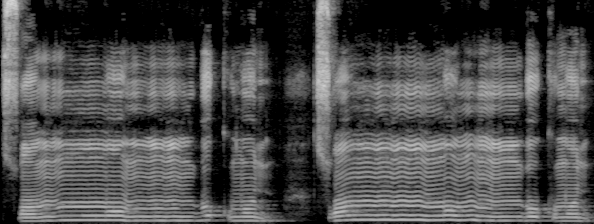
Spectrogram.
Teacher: یعنی آخر میں جو ہے نون کی آواز نہیں نکالیں گے بلکہ میم کی آواز نکالیں گے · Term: اقلاب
